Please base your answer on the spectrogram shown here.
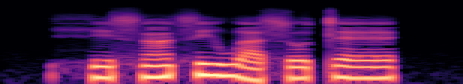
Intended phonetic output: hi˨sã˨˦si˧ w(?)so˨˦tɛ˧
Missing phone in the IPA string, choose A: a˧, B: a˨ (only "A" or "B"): B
